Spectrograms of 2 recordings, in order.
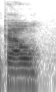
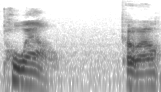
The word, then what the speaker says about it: Powell: powell it's actually pronounced poe well but uh i know i i want to say powell because it it certainly looks like that to me but my understanding is he pronounced it poe okay um so now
